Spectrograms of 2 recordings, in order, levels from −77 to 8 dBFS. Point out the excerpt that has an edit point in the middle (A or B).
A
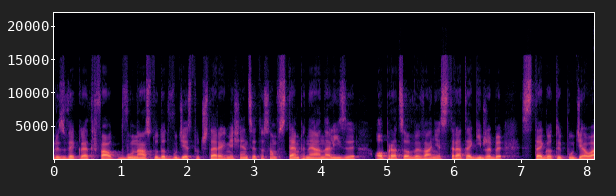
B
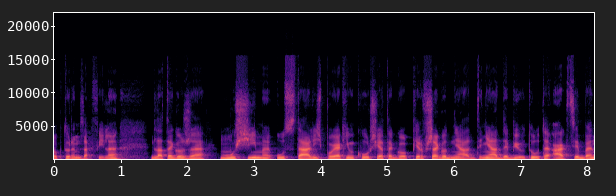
A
